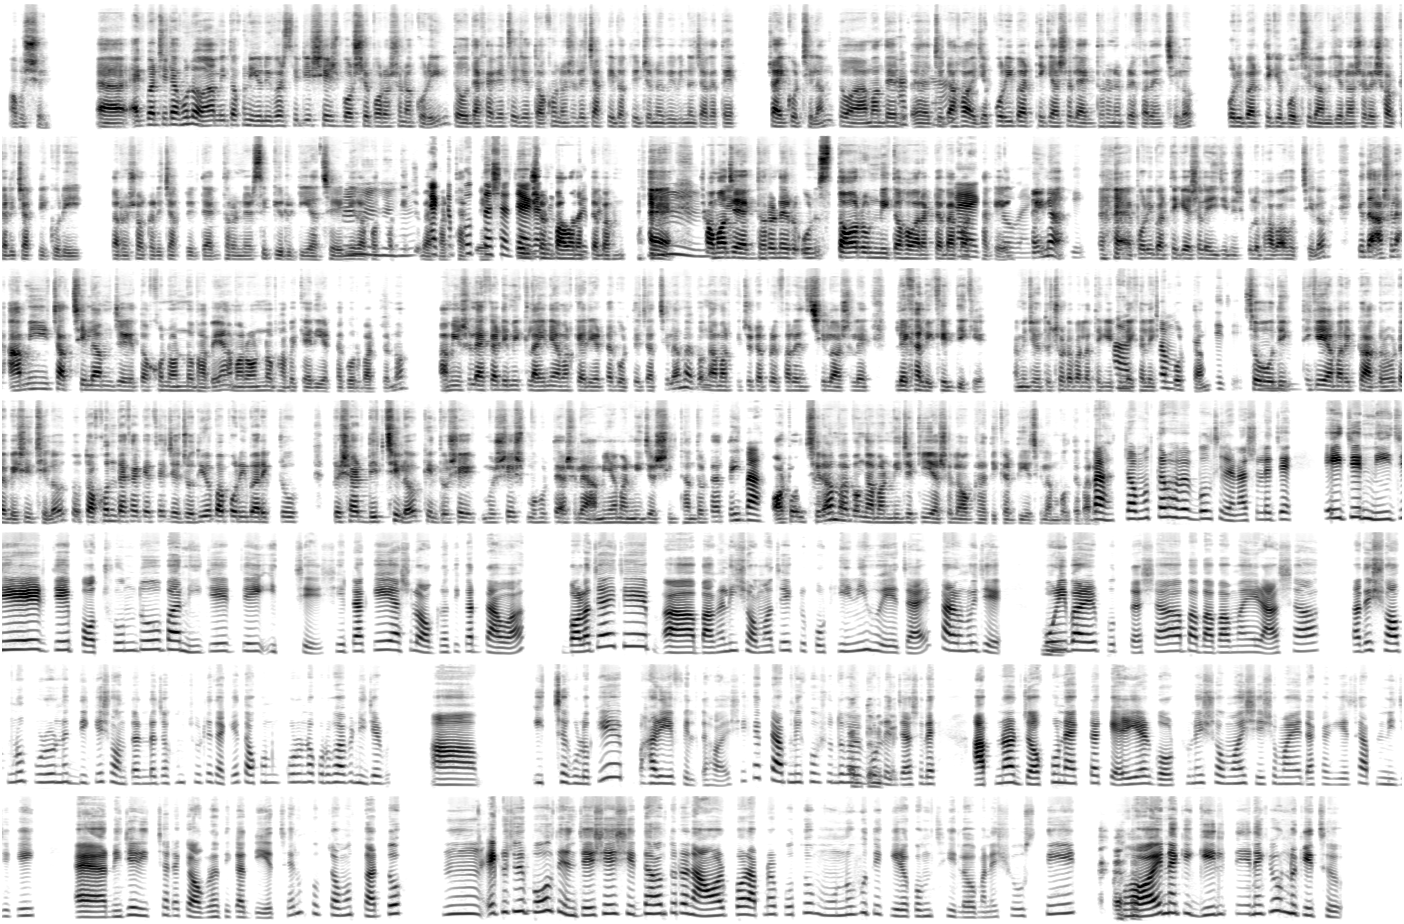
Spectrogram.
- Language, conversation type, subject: Bengali, podcast, প্রথমবার নিজেকে অগ্রাধিকার দিলে কেমন অনুভব করেছিলে?
- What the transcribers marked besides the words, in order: in English: "প্রেফারেন্স"; laughing while speaking: "হ্যাঁ"; in English: "প্রেফারেন্স"; chuckle; laughing while speaking: "নাকি অন্য কিছু?"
